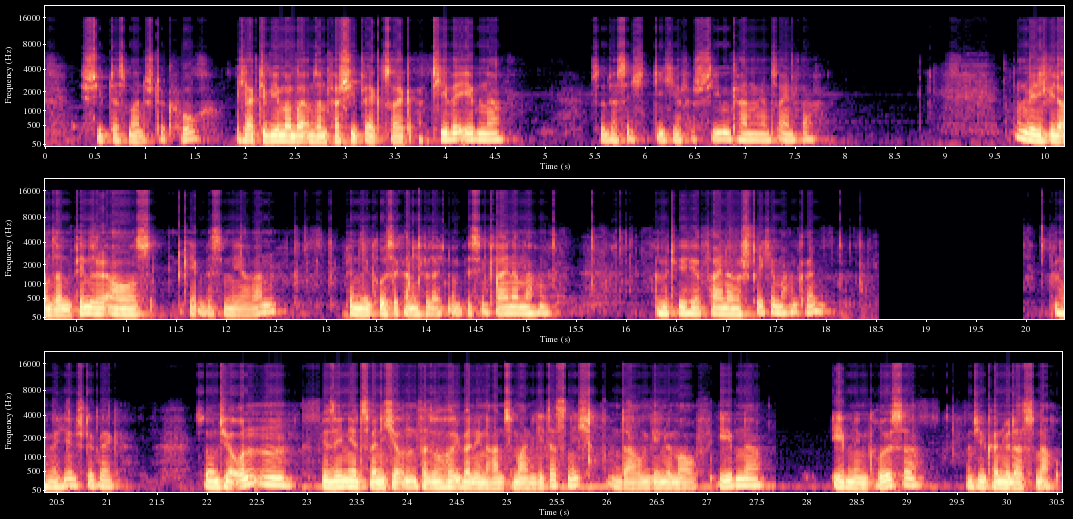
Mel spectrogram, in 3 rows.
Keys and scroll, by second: 13.6 å, 18.1 e, 19.4 space, 19.7 e, 20.2 space, 20.8 b, 25.7 ctrl+z.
